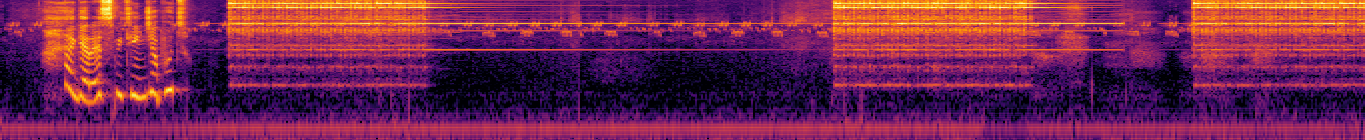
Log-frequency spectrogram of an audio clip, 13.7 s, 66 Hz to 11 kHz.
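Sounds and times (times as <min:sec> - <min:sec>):
speech: 0:00.6 - 0:02.0
telephone bell ringing: 0:02.3 - 0:07.2, 0:08.3 - 0:11.3, 0:11.9 - 0:13.6.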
